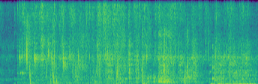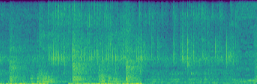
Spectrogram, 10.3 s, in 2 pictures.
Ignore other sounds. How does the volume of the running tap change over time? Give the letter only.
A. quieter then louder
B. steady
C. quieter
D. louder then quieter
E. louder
C.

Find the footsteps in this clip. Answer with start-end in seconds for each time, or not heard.
0.6-8.1.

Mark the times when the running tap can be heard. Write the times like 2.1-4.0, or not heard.
0.0-10.2.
